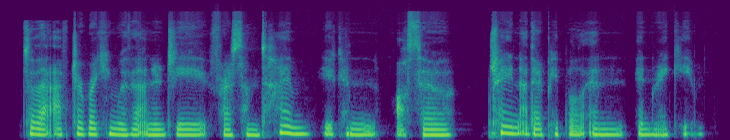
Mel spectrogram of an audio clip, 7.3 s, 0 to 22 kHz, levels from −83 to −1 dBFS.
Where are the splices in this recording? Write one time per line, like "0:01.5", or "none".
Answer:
none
